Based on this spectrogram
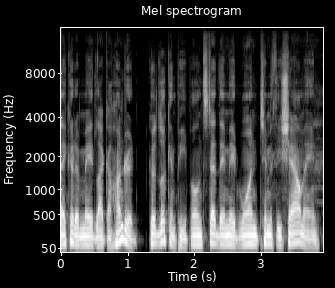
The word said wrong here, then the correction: Timothée Chalamet: Timothée Chalamet. – Oh, Timothée.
